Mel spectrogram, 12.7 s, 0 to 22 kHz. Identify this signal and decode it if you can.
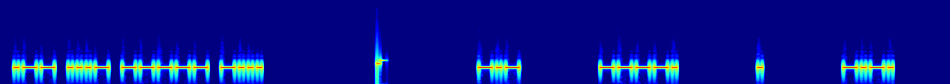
Morse code, heard as a keyed tone, about 21 wpm, spaced as for 10 wpm, 700 Hz. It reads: WV0B K9EC
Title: USA Call Signs - 4 Characters - 6x Character Spacing - 20wpm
